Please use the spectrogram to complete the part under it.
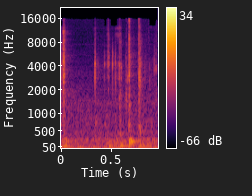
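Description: Quick, close keystrokes on a computer keyboard as a git command is typed, a short run of crisp clicks with no voice.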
